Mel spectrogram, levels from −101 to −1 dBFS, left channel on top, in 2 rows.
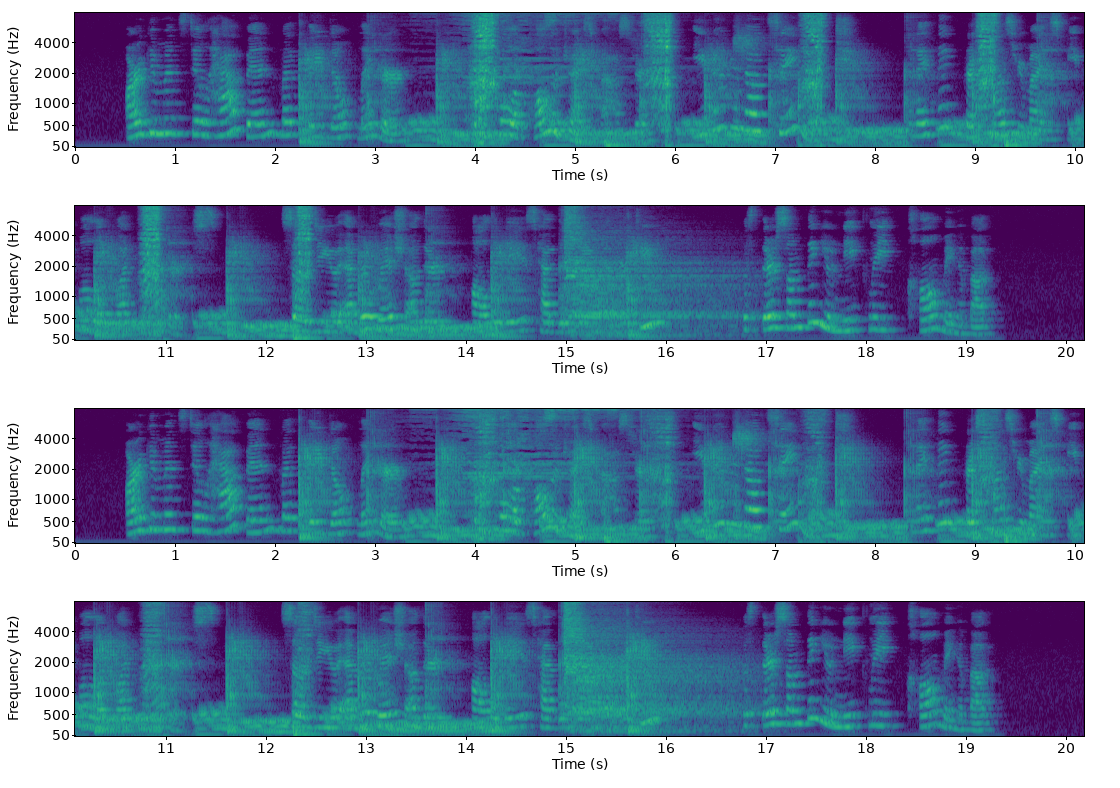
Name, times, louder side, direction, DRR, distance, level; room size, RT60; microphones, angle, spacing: voice 1, 0.5-3.3 4.1-5.8 6.2-7.8 8.3-11.5 12.2-13.8 14.1-16.0 16.8-19.3, left 1 dB, 35° right, -2 dB, 3.7 m, -40 dB
sound 1, 2.2-2.7 2.9-14.7 14.9-17.1, right 2 dB, 85° right, 1.1 m, -41 dB
sound 2, 3.9-4.3 5.7-6.0 7.2-7.5 9.0-9.3 10.7-11.0 12.3-12.5, left 10 dB, 60° left, 0.7 m, -33 dB
6.1 x 5.4 x 4.3 m, 0.28 s
head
